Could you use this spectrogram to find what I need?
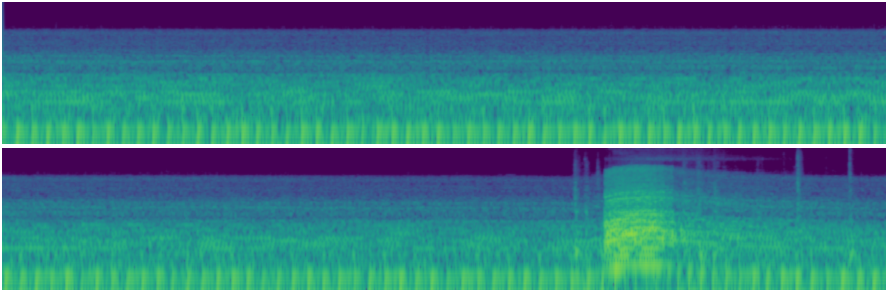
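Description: A car engine idles with a steady low hum.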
